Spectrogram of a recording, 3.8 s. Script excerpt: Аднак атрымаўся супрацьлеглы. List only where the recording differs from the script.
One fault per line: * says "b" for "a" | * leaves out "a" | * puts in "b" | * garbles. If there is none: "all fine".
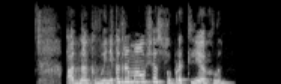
* puts in "вынік"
